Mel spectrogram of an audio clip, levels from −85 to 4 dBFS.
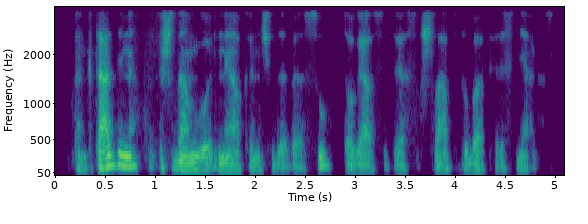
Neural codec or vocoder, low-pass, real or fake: codec, 16 kHz in and 24 kHz out, 1 kbps, XY-Tokenizer; 3.6 kHz; fake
